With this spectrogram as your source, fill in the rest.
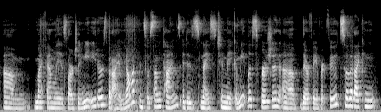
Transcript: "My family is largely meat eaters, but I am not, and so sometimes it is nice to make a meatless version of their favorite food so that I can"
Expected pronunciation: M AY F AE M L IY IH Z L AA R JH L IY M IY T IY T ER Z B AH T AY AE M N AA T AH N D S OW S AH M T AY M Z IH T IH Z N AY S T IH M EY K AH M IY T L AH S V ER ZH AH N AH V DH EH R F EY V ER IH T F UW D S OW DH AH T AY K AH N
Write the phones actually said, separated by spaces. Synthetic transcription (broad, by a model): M AY F AE M L IY IH Z L AA R JH L IY M IY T IY T ER Z B AH T AY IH M N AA T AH N S OW S AH M T AY M Z IH T IH Z N AY S T IH M EY K AH M IY T L AH S V ER ZH AH N AH V DH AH R F EY V ER IH T F UW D S OW DH AH T AY K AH N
